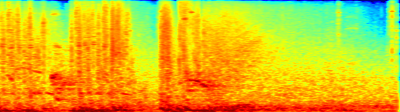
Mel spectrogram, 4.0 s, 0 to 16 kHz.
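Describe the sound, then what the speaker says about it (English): Mortar fire in the video game Mass Effect 3 sounds as a rolling fusillade of booms and blasts, with loud thumps near 0.5 and 1.7 seconds over continuous battle rumble and a faint voice. "Commander, we're getting a lot of mortar fire."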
